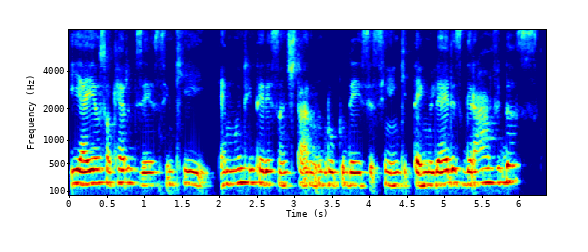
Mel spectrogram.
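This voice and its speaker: A woman in her forties sharing her personal experience in a group conversation, speaking in a halting, reflective way with many pauses and restarts. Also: fairly low pitch, little pitch movement, warm tone. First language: Portuguese. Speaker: group participant.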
